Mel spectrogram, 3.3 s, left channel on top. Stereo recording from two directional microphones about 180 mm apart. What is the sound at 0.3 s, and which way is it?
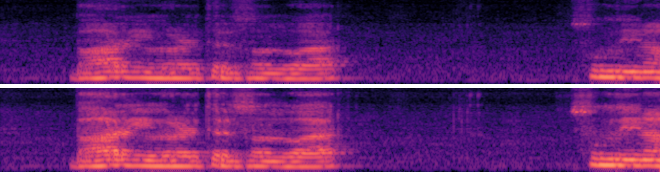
A man's voice, 10° left (ahead or behind).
